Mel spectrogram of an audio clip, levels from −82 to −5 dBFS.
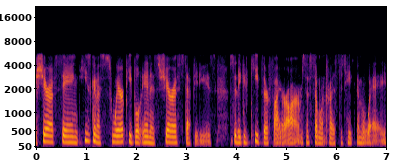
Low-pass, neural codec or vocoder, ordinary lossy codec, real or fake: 5.4 kHz; vocoder, 22.05 kHz, 80 mel bands, HiFi-GAN; Opus, 16 kbps; fake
